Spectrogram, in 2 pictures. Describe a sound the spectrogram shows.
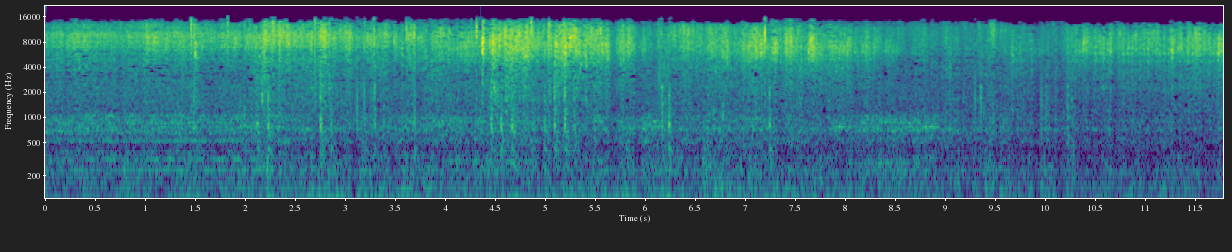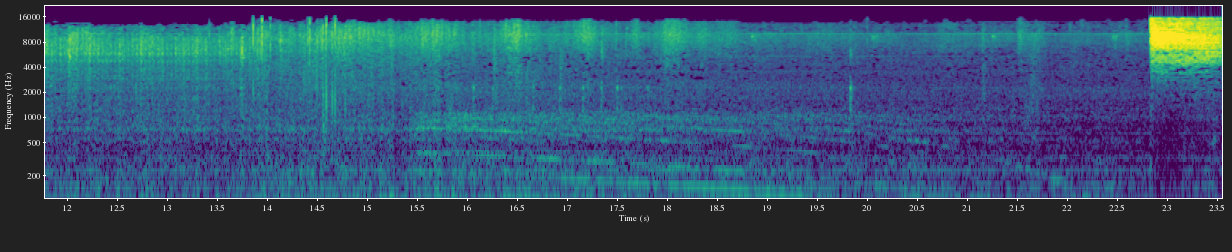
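A bus motor hums and whines as the bus drives along a road.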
